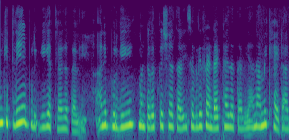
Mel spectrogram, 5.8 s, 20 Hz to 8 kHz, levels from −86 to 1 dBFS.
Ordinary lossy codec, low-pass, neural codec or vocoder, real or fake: none; 7.2 kHz; none; real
